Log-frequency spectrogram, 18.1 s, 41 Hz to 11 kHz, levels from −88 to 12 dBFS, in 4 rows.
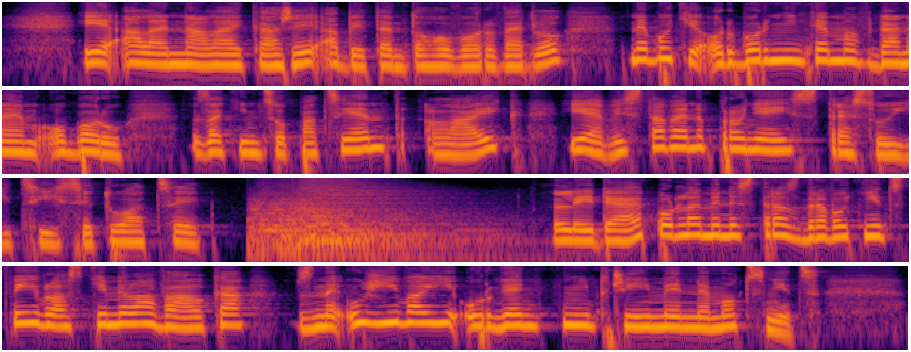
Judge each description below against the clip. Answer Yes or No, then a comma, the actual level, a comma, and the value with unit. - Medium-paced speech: No, slow, 110 wpm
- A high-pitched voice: Yes, high, 195 Hz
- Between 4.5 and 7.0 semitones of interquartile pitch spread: Yes, wide, 5.5 semitones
